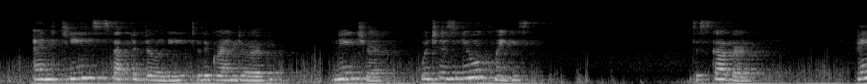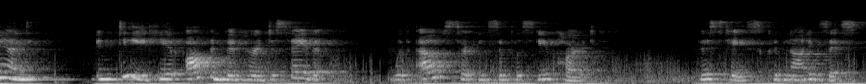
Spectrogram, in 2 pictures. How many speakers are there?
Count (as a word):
one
